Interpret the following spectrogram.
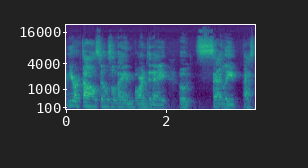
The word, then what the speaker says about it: Sylvain: And last but certainly not least, 1951, Syl Sylvain. Did I pronounce that correct? So. Sylvain.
